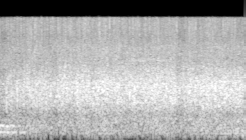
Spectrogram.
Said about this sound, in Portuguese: Você pode aplaudir a Jesus Cristo por isso.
